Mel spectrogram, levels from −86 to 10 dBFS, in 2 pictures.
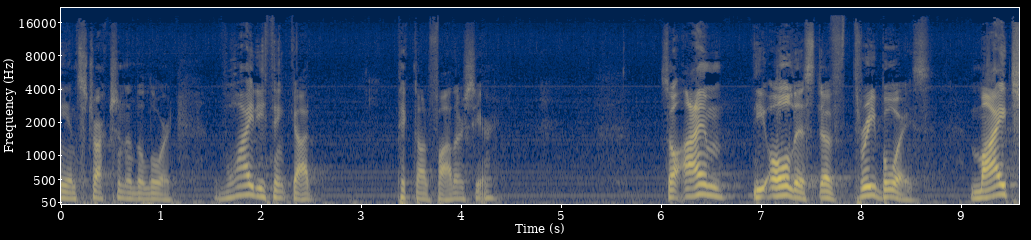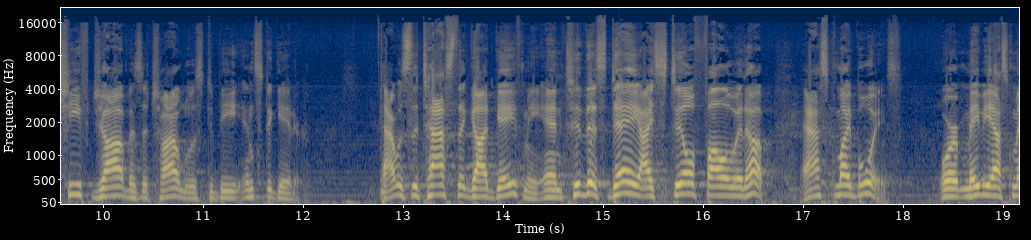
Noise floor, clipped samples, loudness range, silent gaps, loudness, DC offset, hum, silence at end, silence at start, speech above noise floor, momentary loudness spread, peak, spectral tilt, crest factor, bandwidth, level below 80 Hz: -48 dBFS; under 0.1%; 12 LU; none; -15 LUFS; under 0.1%; none; 0 s; 0 s; 33 dB; 15 LU; 0 dBFS; -4.5 dB/octave; 16 dB; 19 kHz; -42 dBFS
